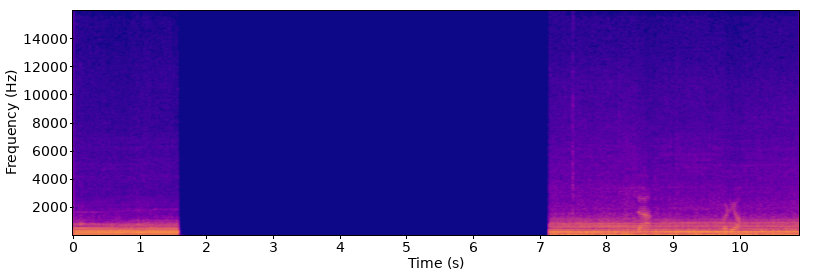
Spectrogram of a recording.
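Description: A motorbike rides along a mountain road near Almora, its engine droning steadily with rushing wind, broken by a few seconds of complete silence before the engine noise resumes; a rider talks over it.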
